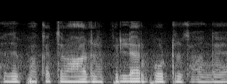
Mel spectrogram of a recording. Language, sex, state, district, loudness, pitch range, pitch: Tamil, male, Tamil Nadu, Kanyakumari, -17 LUFS, 120-125 Hz, 125 Hz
